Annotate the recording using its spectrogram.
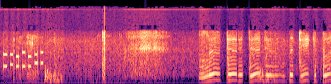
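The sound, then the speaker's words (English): A quick run of touch-tone dialing beeps as a telephone number is dialed for a sales call, paired steady tones in a brisk rhythm, followed by a click, a stretch of line hiss, and then a voice talking over a phone line. “And now, who are you calling? Just any number.”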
